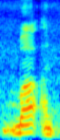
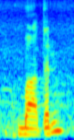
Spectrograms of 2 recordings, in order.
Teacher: Think of it is like this. The vowel in syllables get so lazy and weak that it disappears and the neighboring consonant has to step up to do this job.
